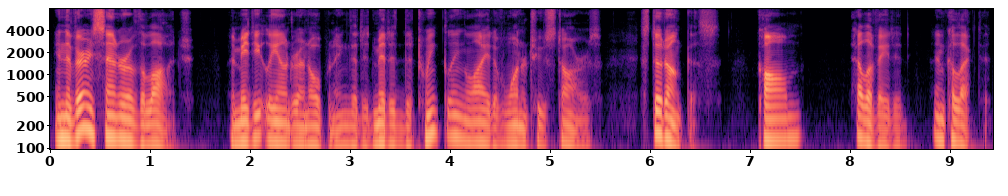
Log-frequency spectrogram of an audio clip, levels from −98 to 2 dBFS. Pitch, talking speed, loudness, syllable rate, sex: 100 Hz, 170 wpm, -22 LUFS, 6.2 syllables/s, male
